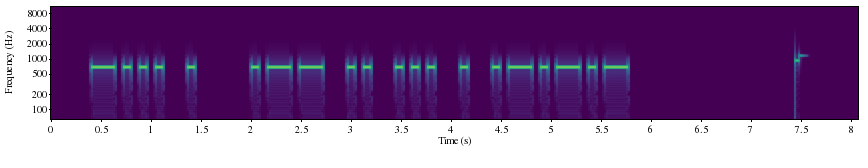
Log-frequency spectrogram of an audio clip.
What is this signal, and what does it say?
Morse code, heard as a keyed tone, about 15 wpm, 700 Hz. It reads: BE WISE.
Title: Sentences from Top 1600 Words 15wpm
